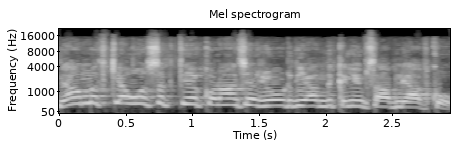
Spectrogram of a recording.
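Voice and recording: A man is speaking. His tone is slightly mellow.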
